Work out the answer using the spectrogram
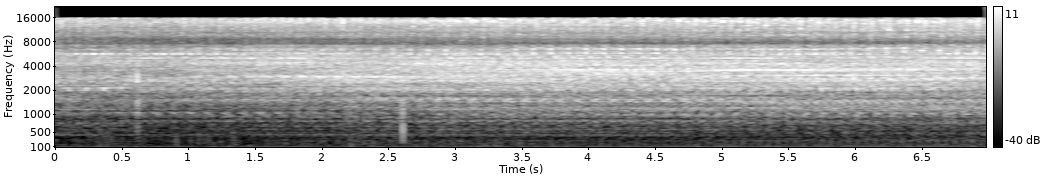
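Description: Honda S2000 (AP2)'s 2.2-litre four-cylinder VTEC engine idling steadily, heard close up in the open engine bay. The idle is smooth and settled, with no abnormal noises and normal vibration.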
